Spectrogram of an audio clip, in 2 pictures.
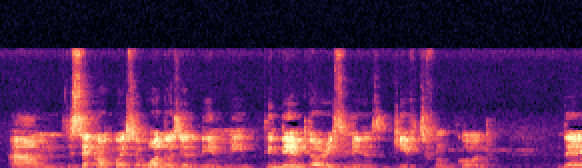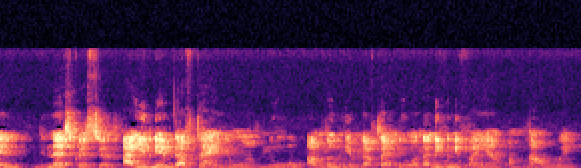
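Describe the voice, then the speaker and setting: A woman's voice: medium pitch, a bit bright, a little hiss or hum. A young woman with a Nigerian accent, answering questions in a casual vlog and thinking aloud, repeating each question to herself. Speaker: vlogger. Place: small indoor room with a plain wall. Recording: echoey room, mic at a distance.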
